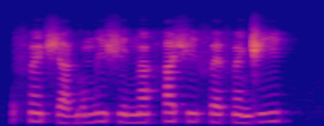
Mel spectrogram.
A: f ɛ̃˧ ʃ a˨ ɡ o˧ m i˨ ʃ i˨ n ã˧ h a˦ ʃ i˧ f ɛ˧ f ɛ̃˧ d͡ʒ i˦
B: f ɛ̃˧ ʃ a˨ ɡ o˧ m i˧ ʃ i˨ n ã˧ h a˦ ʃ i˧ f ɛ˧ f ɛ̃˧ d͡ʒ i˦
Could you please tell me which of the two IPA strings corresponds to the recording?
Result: B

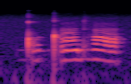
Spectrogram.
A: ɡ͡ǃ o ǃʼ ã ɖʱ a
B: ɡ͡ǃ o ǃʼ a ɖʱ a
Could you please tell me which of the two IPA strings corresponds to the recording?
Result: A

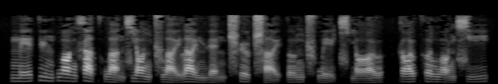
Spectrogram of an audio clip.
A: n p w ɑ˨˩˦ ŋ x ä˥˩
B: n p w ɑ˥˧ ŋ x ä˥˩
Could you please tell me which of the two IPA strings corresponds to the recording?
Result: B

